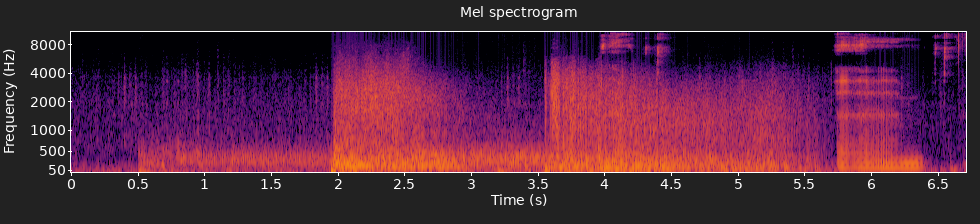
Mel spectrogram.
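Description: Bursts of gunfire and heavy booms aimed at a destroyed half-track in Graviteam Tactics, a WWII tactical war game, loud and rumbling for several seconds, with a short sharp mechanical burst near the end.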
